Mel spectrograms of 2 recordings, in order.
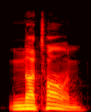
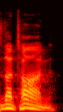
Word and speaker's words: Natan: Wolverine when he 80 tell me how to pronounce naton baton naton so it's Natan oh he is right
